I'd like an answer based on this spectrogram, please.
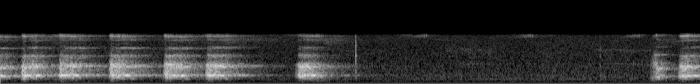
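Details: A howler monkey in a yard tree in Costa Rica gives a series of hoarse, barking calls, each short and rough, in quick bursts.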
